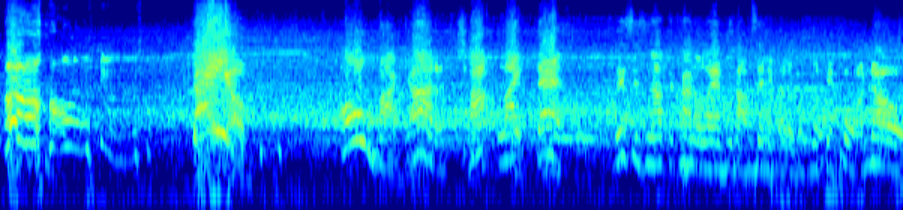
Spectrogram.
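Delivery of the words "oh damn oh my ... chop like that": loud startled oh; shocked yell. Real, not acted. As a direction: react with a sudden shocked cry. Commentator reacts to brutal move.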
